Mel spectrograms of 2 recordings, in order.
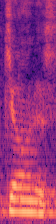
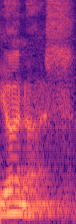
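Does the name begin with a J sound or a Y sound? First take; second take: J sound; Y sound. First: The name begins with a J sound. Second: The name begins with a Y sound. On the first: The speaker calls it wrong. "it's not pronounced Jonas in German" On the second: The speaker calls it right. "the J is like a Y"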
